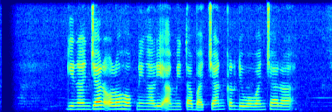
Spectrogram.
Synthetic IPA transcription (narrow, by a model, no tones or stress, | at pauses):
ɡinaɲd͡ʒarɔlɔɦɔk̚niŋaliʔa̰mit̪abat͡ʃankɨrdiwawaɲt͡ʃaɾa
